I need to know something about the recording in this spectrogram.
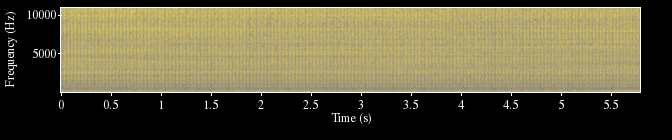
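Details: Engine after a tune-up running steadily; a low hum with a rough, fast ticking or knocking rhythm over it, an abnormal noise whose cause is unclear.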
